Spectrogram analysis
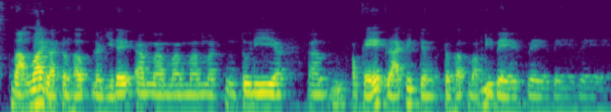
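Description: Male monk, mid pitch, easygoing storytelling sermon, roomy echo. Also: normal speed. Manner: conversational, repeats words, animated when retelling. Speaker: Buddhist monk teacher. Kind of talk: dharma talk with storytelling. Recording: echoey room.

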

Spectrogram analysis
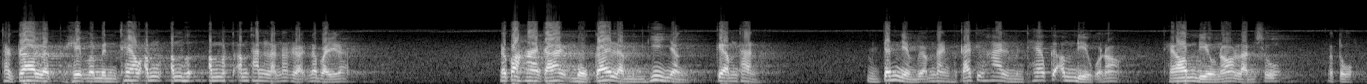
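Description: A man's voice: a little high, normal speed, a bit bright. Monk guy giving a meditation talk, chatty and repetitive, long hall echo, muffled old recording. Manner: conversational and explanatory, often repeating words. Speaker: Buddhist monk teaching meditation. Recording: echoey hall, dull lo-fi sound.

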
